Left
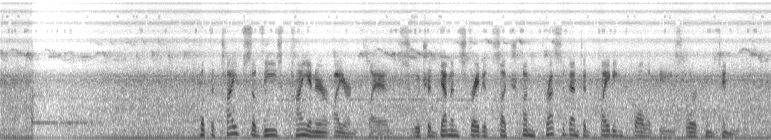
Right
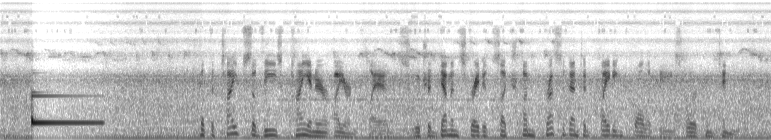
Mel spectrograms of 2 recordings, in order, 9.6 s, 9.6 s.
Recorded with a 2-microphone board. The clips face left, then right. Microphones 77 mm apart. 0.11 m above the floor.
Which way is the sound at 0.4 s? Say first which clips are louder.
Right 21 dB; 75° right (ahead or behind).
